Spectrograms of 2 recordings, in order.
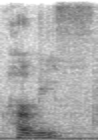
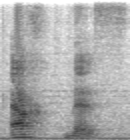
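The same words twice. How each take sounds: First: It is said with a Greek pronunciation. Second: It is said with a French pronunciation. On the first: It refers to the figure from Greek mythology. "itu dari pelafalan dari Yunani" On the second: It refers to the French fashion brand. "dan ini brand yang berasal dari Prancis, maka aku akan menyebutkannya menjadi Hermes"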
